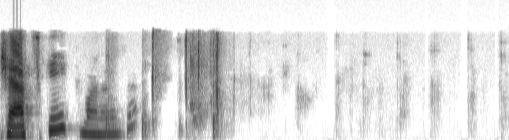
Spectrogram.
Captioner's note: applause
